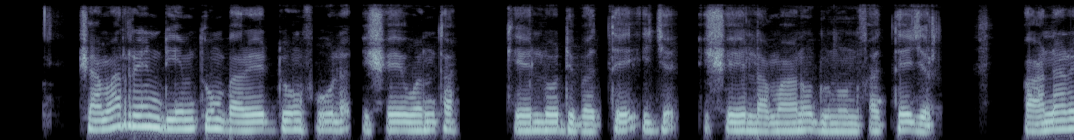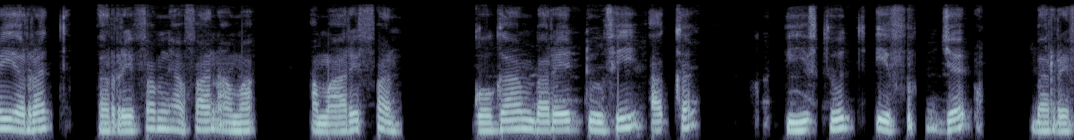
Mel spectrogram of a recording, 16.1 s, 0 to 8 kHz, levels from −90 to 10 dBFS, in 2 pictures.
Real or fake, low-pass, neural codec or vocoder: real; 7.2 kHz; none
